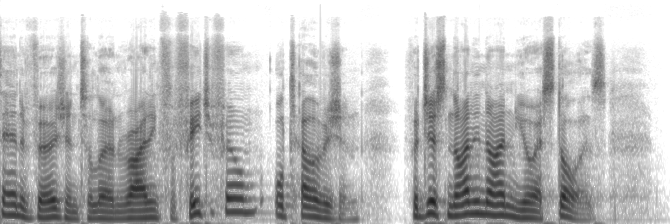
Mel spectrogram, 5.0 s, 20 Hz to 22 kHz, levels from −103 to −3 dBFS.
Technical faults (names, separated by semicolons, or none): dropped samples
